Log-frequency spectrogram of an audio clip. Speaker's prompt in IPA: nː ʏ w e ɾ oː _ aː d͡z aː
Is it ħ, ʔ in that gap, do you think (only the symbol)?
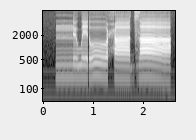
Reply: ħ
